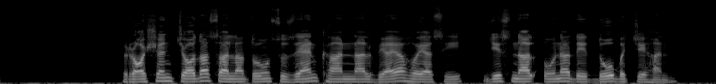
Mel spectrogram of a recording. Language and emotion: Punjabi, neutral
